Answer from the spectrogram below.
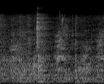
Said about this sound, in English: stir my gravy and scoop out 1/4 of a cup into here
